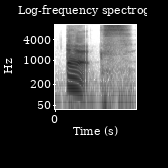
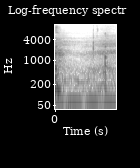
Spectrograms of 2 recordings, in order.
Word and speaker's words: ask: Axe. AX is straight from Old English. The father of English himself, Chaucer, said axe. And it was in the first complete version of the Bible, axe, A-X-E, and it shall be given, straight from Old English. It is not improper. Ask. Right. It is not. It's just no longer used, but it was never improper to say axe with an AX, and we really get it on that one.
